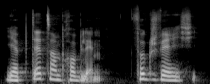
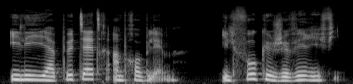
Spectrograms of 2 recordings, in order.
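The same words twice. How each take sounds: First: «peut-être» shrunk to «p'têt», «il faut» to «faut»; natural reduced speech. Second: «il y a peut-être» and «il faut» fully pronounced; careful full pronunciation. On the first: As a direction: swallow the syllables like a native. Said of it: "Naturellement, je dirais". (français oral relâché, syllabes avalées) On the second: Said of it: "Voici une phrase exemple". (prononciation soignée et complète) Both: Shown as a demonstration.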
